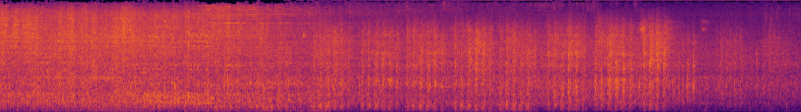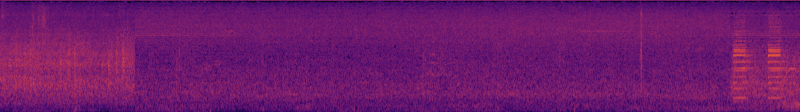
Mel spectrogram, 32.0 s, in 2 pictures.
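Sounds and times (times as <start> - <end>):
train wheels clicking over rail joints: 0.0 - 18.8.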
